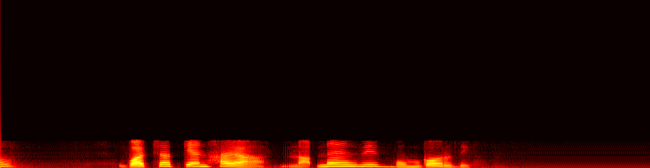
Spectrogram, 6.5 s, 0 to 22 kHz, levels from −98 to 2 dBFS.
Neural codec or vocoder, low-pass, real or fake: codec, 16 kHz, about 1 kbps, DyCAST, with the encoder's durations; 3.6 kHz; fake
